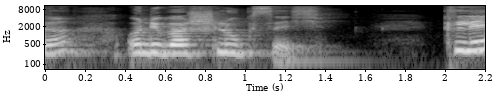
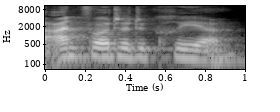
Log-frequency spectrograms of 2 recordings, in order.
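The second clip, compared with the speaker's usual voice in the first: usual speaking voice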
